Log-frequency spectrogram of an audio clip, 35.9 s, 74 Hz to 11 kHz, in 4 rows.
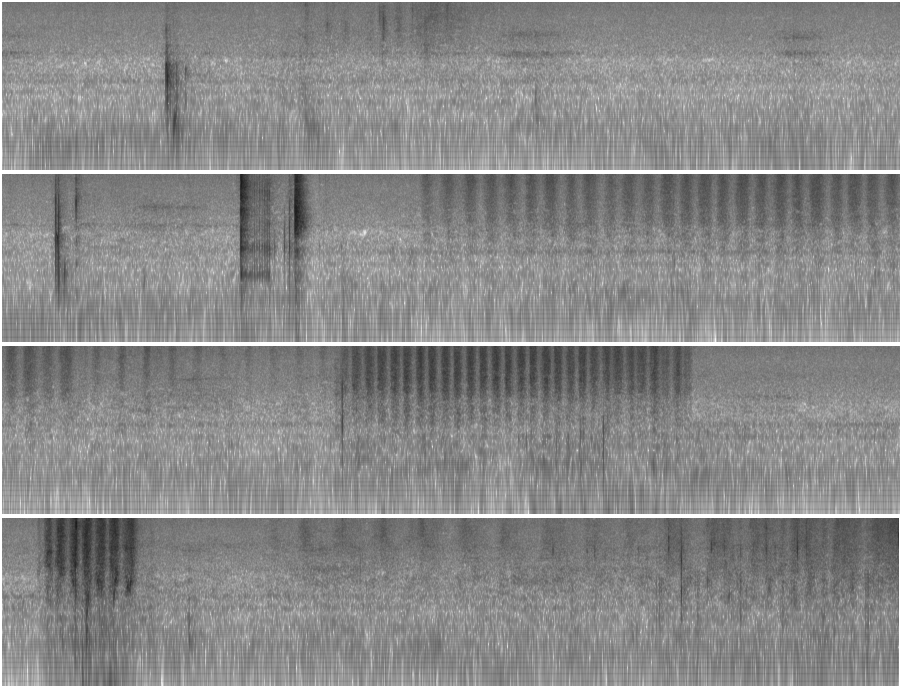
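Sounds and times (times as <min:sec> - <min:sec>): fingers scratching a scalp: 0:13.2 - 0:19.7, 0:20.6 - 0:24.8, 0:27.3 - 0:28.3, 0:29.9 - 0:35.9.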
